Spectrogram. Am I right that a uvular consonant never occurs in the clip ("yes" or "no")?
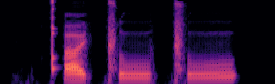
no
